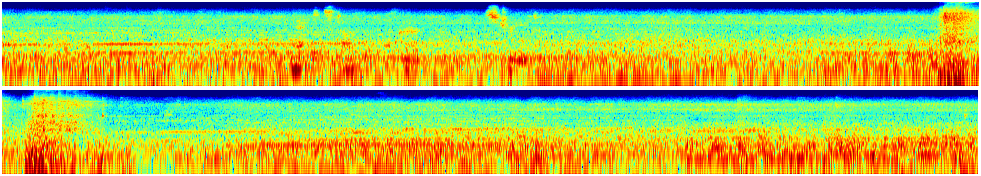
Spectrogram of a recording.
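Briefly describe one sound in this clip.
A bus engine hums steadily while riding along a road.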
